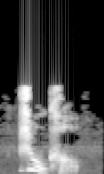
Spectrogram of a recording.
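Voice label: "入口", Mandarin Chinese; hsk; chinese-flashcards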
